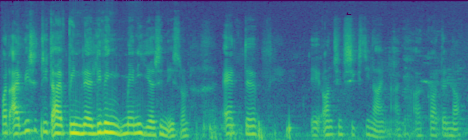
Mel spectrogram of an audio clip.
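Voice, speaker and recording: Mellow older Danish woman, hesitant. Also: low voice, moderate pace, slight background noise. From Denmark. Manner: hesitant, repetitive. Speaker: audience member asking a question. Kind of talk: spontaneous personal comment and question. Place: audience at a public talk.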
